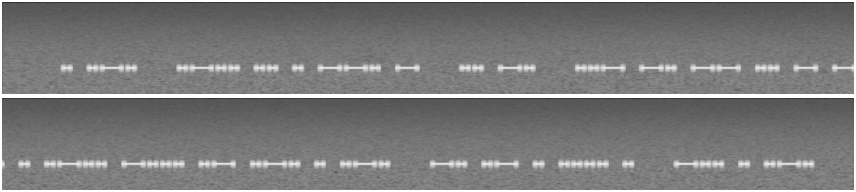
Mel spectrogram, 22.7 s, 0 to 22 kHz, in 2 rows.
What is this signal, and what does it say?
Morse code, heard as a keyed tone, machine-sent, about 14 wpm, 1160 Hz. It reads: ER LIEGT IN UNMITTELBARER NAEHE DER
